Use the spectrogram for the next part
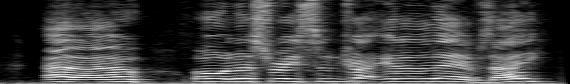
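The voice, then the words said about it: Put-on British accent. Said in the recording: “do his Brit impression”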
